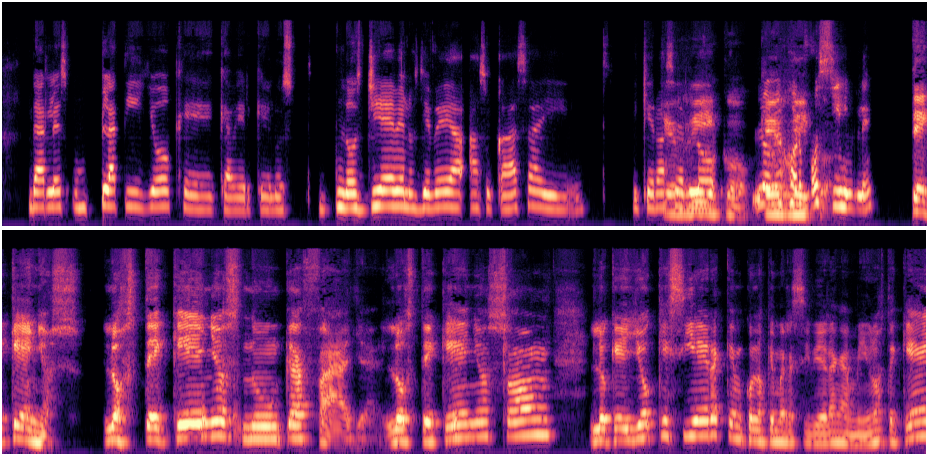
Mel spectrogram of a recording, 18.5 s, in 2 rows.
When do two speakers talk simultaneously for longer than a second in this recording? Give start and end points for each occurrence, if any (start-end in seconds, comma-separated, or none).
6.5-8.4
